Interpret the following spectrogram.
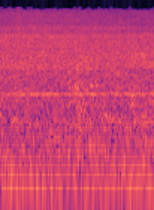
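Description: Downtown street ambience: a steady low rumble of traffic with faint voices of people around, and a thin steady high whine running through it.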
